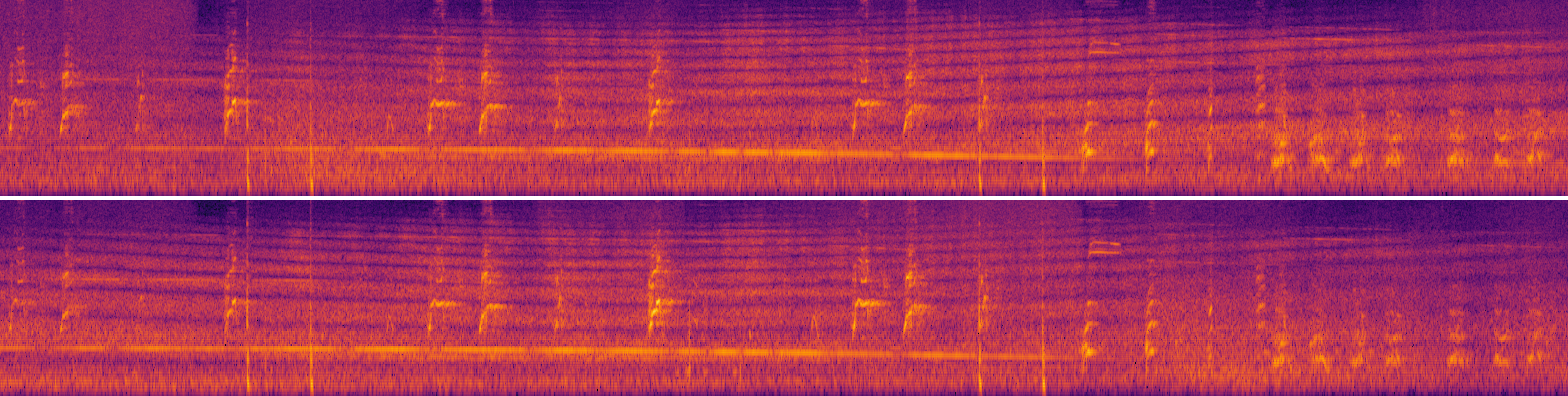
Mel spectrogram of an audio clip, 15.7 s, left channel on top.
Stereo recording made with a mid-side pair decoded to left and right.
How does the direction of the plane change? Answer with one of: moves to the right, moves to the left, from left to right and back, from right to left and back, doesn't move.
moves to the left.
